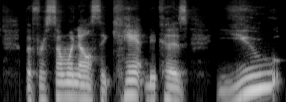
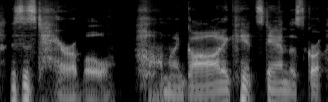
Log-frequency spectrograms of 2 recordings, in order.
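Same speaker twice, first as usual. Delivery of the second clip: soft mock disgust; 6 semitones lower, 10 dB quieter than usual. Mock dramatic quote.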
